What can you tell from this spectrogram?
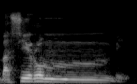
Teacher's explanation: suara nun basirun itu menjadi seolah-olah mim, basirum bi, ya. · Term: iklab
